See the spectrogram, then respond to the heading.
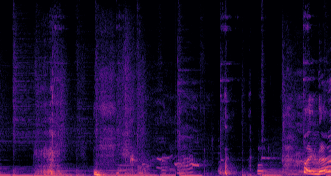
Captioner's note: both laughing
